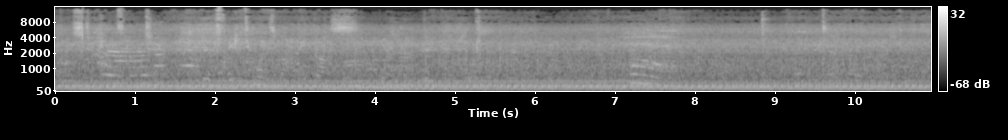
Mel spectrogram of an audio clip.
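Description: ADL Enviro 400 bus engine running steadily as the bus drives along, heard from inside the passenger cabin; its lowest note shifts about three seconds in.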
